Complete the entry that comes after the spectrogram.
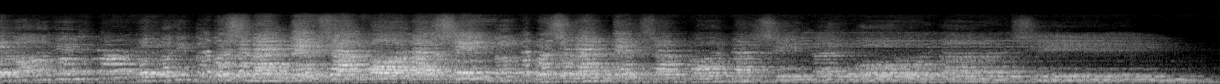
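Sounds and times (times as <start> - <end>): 
chamber choir singing in Schäßburg local dialect: 0.0 - 12.1.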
